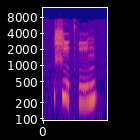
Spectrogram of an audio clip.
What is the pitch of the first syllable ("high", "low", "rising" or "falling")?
falling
